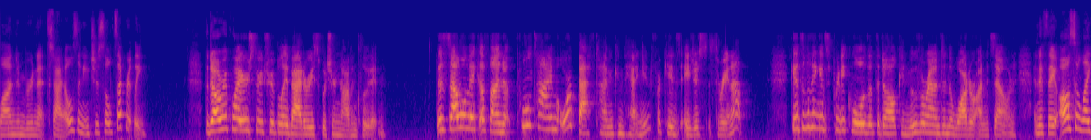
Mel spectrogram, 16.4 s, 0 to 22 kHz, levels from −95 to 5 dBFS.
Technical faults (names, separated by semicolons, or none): adaptive stream at a lower bitrate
